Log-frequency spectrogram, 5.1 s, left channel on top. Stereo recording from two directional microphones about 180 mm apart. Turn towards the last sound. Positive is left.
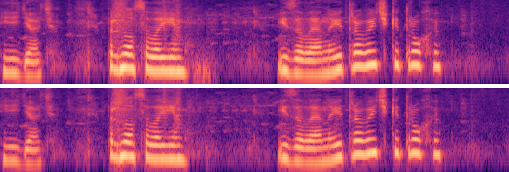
turn(degrees=15)  # may be behind; listen again after turning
